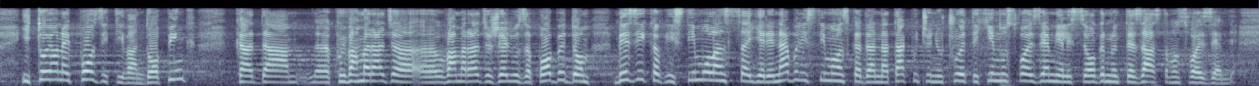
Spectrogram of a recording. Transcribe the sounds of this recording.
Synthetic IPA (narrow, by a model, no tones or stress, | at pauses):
it̪o̞ːjeo̞najpo̞zit̪iʋand̪o̞piŋɡ | kad̪ako̞jiʋamaɾaːd͡ʑaʋamaɾaːd͡ʑaʒeʎuzapo̞be̞d̪o̞mbe̞zikakʋixst̪imulˠansaje̞ɾjenajbo̞ʎist̪imulˠanskad̪anat̪akmit͡ʃeɲut͡ʂuje̞t̪e̞ximnusʋo̞je̞zemʎeiliseo̞ɡɾr̩nut̪e̞zaːst̪aʋo̞msʋo̞je̞zemʎe̞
